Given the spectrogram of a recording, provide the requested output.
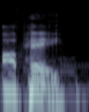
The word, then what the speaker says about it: Ape: This is the Vespa Ape, pronounced Ape, which means bee in Italian, just as Vespa means wasp.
